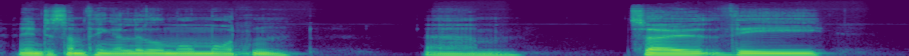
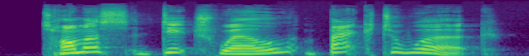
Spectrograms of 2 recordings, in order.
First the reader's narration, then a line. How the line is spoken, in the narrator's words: snapped the overseer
